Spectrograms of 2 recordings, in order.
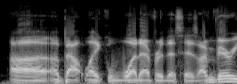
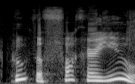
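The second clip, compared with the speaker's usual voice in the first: higher-pitched, incredulous retold challenge; mock indignation; 10 semitones higher, 4 dB louder than usual. Comedian's thawed man confronts a PA, mock indignant. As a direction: act out a baffled demand, pitched up.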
